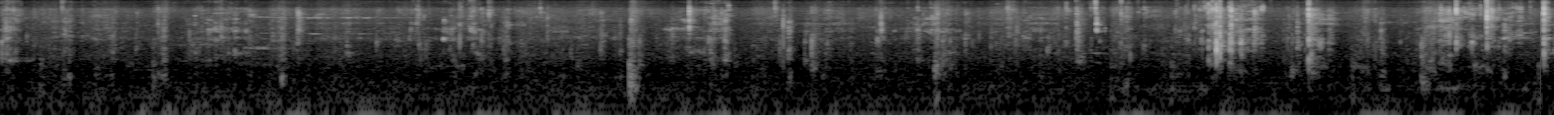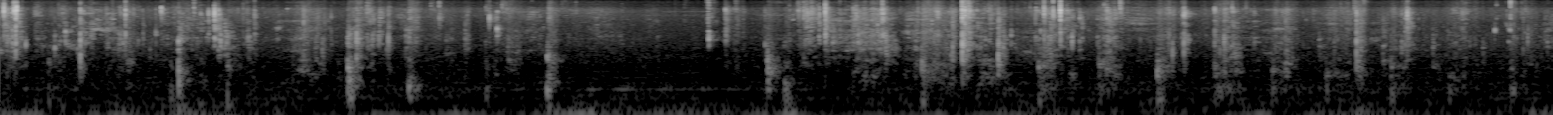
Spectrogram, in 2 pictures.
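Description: Someone chewing and crunching a crunchy snack close to the microphone, with irregular clicks and low thumps from the phone being carried while walking. The crackling grows denser near the middle and again in the last third.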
